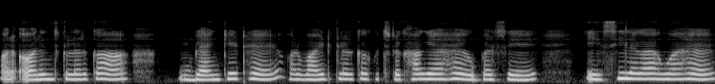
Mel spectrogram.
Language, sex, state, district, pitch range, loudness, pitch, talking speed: Hindi, female, Jharkhand, Deoghar, 230-250 Hz, -16 LUFS, 240 Hz, 160 wpm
